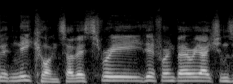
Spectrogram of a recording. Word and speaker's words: Nikon: ask it every year it depends what part of the world you come from I mean the Americans will call it Nikon most people in Europe call it Nikon um but actually Japanese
